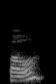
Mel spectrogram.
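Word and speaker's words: phở: So in Canada, the Vietnamese soup, we pronounce it pho. And here, I think you guys pronounce it pho.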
